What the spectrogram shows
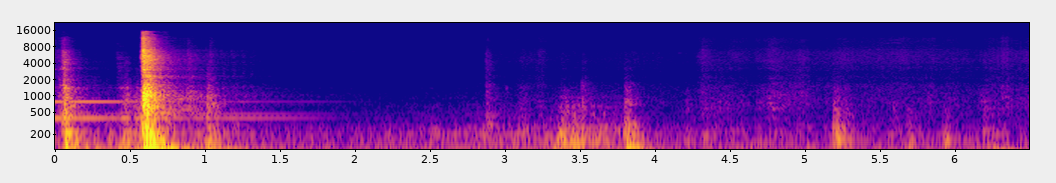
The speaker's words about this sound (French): Je vais fermer la porte, on sera plus au calme.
